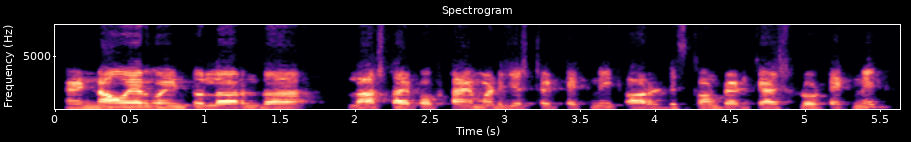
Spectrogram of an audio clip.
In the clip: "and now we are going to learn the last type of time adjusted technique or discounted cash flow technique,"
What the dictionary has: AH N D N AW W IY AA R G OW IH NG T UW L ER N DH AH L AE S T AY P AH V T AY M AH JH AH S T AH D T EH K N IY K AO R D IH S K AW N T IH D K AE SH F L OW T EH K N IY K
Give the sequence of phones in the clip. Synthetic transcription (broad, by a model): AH N D N AW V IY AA R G OW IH NG T UW L ER N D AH L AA S T AY P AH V T AY M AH JH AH S T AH D T EH K N IY K AO R D IH S K AW N T IH D K AE SH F L OW T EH K N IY K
